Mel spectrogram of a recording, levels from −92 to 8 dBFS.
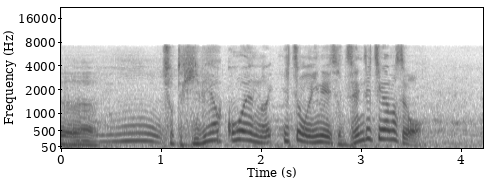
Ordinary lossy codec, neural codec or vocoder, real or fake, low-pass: none; codec, 16 kHz in and 24 kHz out, 2.2 kbps, FireRedTTS-2 codec; fake; 7.2 kHz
